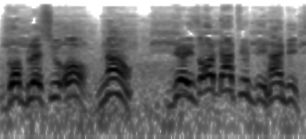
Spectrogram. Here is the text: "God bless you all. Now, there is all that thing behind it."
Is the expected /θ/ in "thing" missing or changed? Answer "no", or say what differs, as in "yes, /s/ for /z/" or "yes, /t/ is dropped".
yes, /t/ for /θ/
